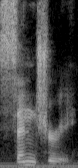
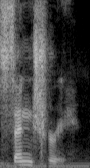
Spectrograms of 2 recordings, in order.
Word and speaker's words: century: so that uh um that t here is going to sound like a uh a CH okay try that Century Century there you go nice so yeah instead of pronouncing that like a t it it would then sound like a ch um the next word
